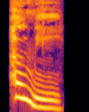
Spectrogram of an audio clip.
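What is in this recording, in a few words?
"homey", British English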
